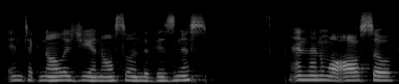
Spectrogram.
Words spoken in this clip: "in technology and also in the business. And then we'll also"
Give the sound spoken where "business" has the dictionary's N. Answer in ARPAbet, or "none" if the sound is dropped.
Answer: N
